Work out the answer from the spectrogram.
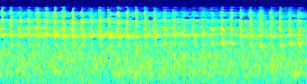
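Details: Nonstop cililin song, loud and busy: high, piercing notes repeated rapidly and regularly, close to four per second, filling the whole short stretch.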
